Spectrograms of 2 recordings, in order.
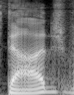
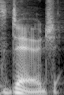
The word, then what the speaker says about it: Doge: I bet it's Dodge, but let's say it's Doge. – It's Doge. I mean, if it was Dodge, there'd be a D in it, right? – Yeah, just like luncheon.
